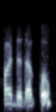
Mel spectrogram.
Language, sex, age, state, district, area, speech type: Assamese, male, 30-45, Assam, Lakhimpur, rural, conversation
